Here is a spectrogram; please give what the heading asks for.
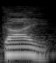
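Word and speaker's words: חי: नाम से बोलते हैं एक्चुअली वो सी एच ए आई ऐसा आता है मगर प्रोनाउंस जब हम करते हैं उसको गाय गाय का मतलब लाइफ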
